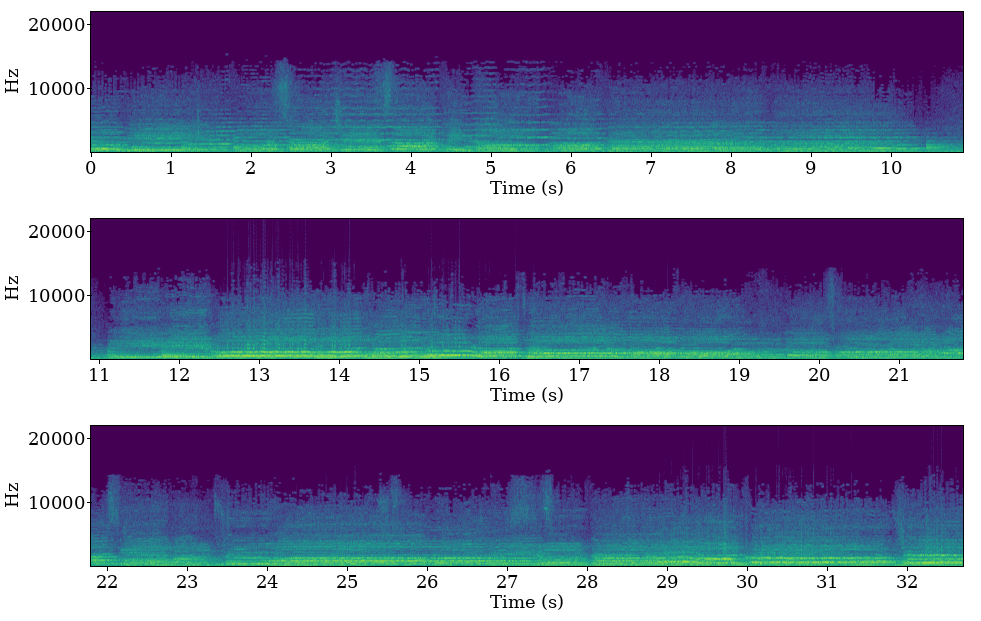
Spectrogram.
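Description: A combined children's and adult church choir singing, with a brief lull about a third of the way in before the singing comes back louder.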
